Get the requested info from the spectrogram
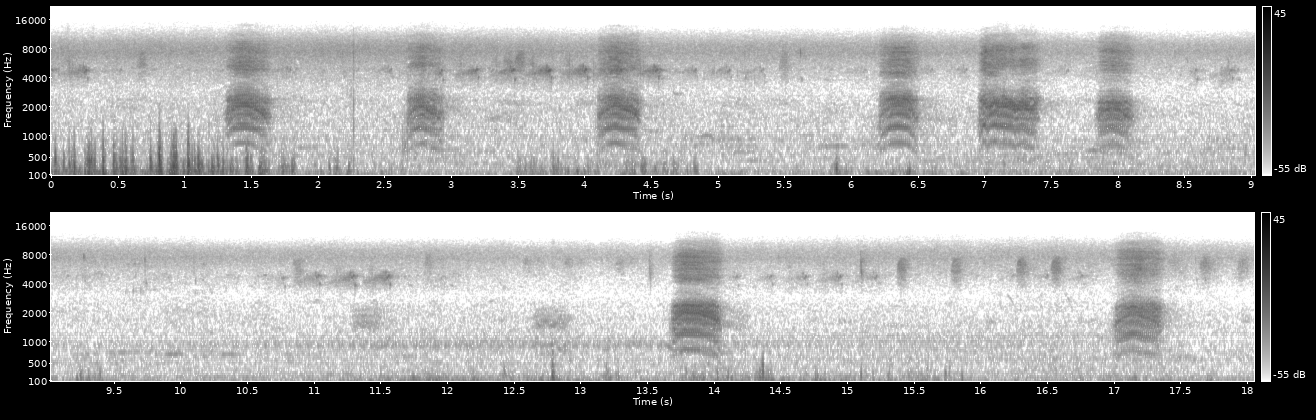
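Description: A bird calling in short, rough calls, about eight of them at irregular spacing, over a faint, quick, high chirping. A low rustle fades out within the first second.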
